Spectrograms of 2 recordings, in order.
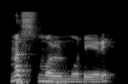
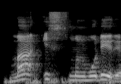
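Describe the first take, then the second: First: The vowel before 'smul' is dropped and merged. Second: The vowel before 'smul' is pronounced separately. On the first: The speaker calls it right. "masmul mudiri, begitu" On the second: The speaker calls it wrong. "Enggak enggak kita bilang ma ismul mudiri, hada khata"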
